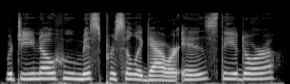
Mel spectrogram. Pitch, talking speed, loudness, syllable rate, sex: 240 Hz, 205 wpm, -15 LUFS, 5.5 syllables/s, female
